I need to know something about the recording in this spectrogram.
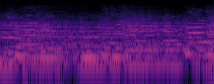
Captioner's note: none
